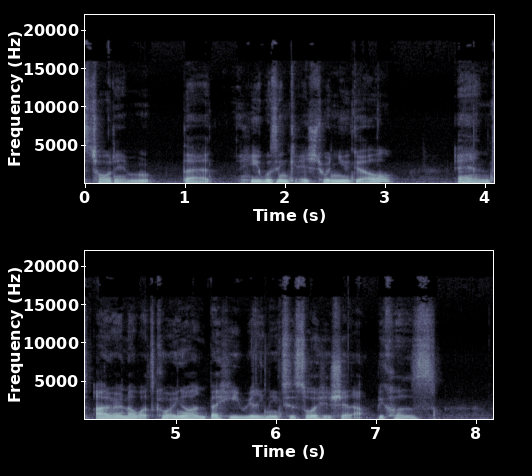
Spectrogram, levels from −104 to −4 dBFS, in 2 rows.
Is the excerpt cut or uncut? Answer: uncut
